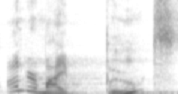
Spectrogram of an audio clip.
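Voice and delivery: high, loud disbelieving question; incredulous Woody. Retold or imitated. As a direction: fire back in shocked disbelief. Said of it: "And she goes".

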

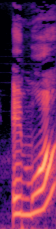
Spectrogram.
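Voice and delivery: "Et moi" rising on "moi"; real question. Shown as a demonstration. Helper waiting to be assigned a task, rising question. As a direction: ask "Et moi" wanting an answer, voice going up. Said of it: "it's a real question".

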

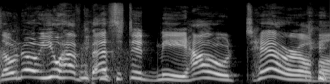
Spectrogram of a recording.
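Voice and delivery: high, hammed-up mock defeat; badly faked theatrical dismay; Richard. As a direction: feign being bested, stretching the last words. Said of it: "Richard says".

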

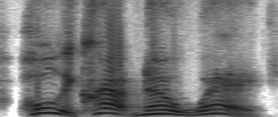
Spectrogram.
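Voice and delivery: high, exclaiming disbelief; gasp-worthy astonishment, pitch swooping up; expected amazed response. Retold or imitated. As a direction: imitate a wowed friend. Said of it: "I thought her response would be something like".

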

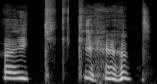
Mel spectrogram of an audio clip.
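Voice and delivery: put-on high, choked boy's sob; crying child in pain; sobbing. A narrator's reading. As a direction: stammer it through tears, very high. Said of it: "the boy sobbed".

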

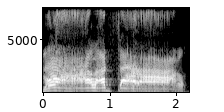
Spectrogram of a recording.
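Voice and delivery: slow wailing cry of pain; panicked cry. Acted. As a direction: wail as the flames catch. Character catches fire.

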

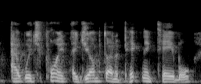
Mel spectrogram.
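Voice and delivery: usual speaking voice

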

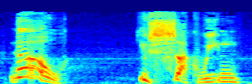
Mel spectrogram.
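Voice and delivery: high, loud bratty outburst; bratty yell. Acted. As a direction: scream it like a spoiled kid. Figure yells insult.

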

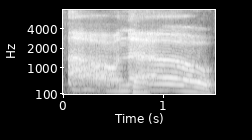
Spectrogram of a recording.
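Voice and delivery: high, drawn-out lament; hammed-up commiserating moan; mock dismay. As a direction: wail it in playful disappointment. Host reacts to guitar being dropped.

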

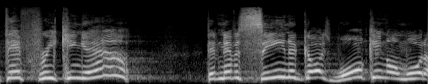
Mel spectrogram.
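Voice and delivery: high, worked-up exclamation; dramatized panic. Acted. Preacher describing frightened disciples, high and agitated. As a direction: push the pitch up, conveying their alarm.

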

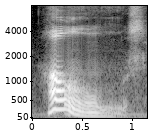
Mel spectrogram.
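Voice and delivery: loud, falling call of a name; insistent cry. A narrator's reading. Visitor calling to the sick Holmes, insistent cry. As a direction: call out sharply to rouse someone. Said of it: "he cried".

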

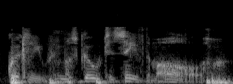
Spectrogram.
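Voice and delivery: slow, stilted overdubbed movie English. Retold or imitated. Mocking the dubbed martial artist in a slow, stilted dubbed accent. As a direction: deliver it like a badly dubbed ninja film. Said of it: "got that really thick".

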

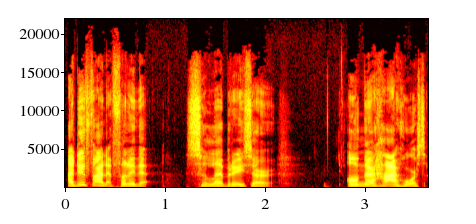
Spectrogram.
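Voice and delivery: normal talking voice

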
